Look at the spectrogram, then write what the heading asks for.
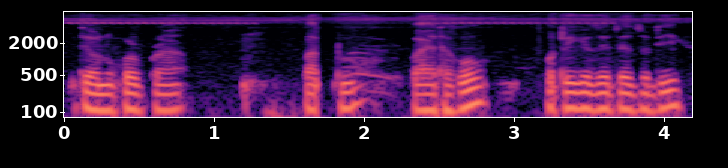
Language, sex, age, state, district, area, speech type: Assamese, male, 30-45, Assam, Sivasagar, rural, spontaneous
